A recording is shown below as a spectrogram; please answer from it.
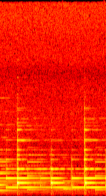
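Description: Soft piano-sound keyboard music: a slow line of ringing notes, about three a second, each one sustained over the last.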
